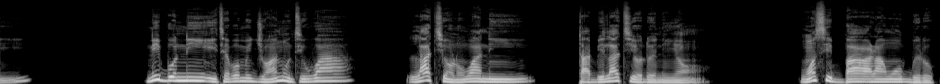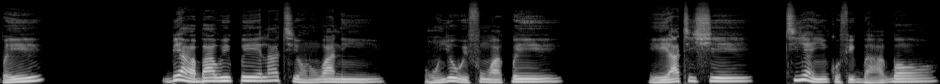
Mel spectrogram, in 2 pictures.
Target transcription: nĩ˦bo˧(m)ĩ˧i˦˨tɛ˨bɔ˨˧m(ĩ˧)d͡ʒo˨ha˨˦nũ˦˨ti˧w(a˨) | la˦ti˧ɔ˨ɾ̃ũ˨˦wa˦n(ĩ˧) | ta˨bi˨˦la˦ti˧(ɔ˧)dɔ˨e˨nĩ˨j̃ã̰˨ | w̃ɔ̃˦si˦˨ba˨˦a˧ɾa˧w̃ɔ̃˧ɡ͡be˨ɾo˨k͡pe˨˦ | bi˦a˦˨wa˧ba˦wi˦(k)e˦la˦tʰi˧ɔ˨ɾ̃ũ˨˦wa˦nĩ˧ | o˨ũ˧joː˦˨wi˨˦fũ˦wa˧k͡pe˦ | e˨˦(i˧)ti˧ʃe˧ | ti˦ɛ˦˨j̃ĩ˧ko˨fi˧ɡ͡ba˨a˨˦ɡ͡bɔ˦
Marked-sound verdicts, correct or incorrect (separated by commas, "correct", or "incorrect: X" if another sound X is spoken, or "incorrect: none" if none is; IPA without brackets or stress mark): incorrect: n, correct, incorrect: a˦, correct, correct, incorrect: k͡p, incorrect: a˧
